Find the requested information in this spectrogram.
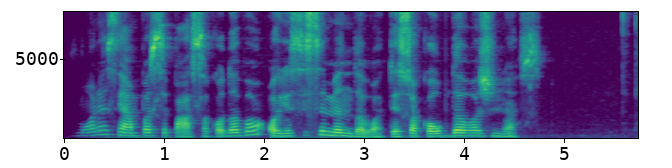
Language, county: Lithuanian, Alytus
